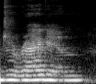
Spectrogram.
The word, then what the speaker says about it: Durakin: Durakin, and apparently it's pronounced like dragon. Dragon?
